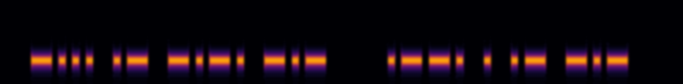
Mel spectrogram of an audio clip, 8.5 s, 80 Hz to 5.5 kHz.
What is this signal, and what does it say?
Morse code, heard as a keyed tone, about 14 wpm, 700 Hz. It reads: BACK PEAK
